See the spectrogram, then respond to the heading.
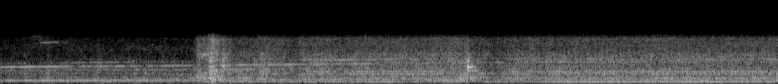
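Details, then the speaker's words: Kenmore Oasis top-load washer after repair for an OL code that had halted loads for about a week: smooth steady spin hum with a soft rising motor tone and a couple of light knocks, spinning evenly and normally. "It's spinning very nicely."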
